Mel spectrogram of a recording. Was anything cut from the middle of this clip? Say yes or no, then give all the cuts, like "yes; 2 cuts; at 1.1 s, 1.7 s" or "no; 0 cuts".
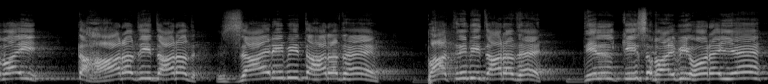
no; 0 cuts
